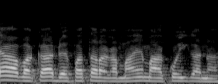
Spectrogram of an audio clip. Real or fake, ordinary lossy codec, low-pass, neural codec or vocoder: fake; none; 7.2 kHz; codec, 16 kHz, 16 kbps, FunCodec, trained on LibriTTS, 50 frames a second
